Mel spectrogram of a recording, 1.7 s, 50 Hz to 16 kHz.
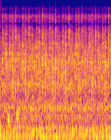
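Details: Porsche 912 with exhaust work from a previous shop, at idle, heard beneath the car: fast, sharp, high-pitched puffing tick over the exhaust note, soot visible; leak at the muffler flange and bolt hole.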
